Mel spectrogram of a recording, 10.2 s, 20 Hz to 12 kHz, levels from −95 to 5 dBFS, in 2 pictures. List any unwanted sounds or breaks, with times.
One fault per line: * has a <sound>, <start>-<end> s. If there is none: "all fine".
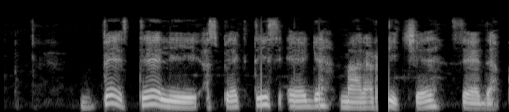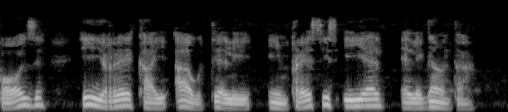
* has a dropout, 3.8-3.9 s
